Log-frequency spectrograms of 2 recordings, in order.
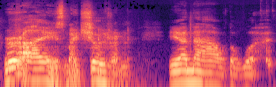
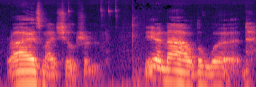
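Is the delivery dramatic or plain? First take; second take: dramatic; plain. First: It is said in a grand, dramatic narrator style. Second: It is said in a plainer, less dramatic way. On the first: The speaker calls it right. "You have to do it again like the arise, ye tarnished" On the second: The speaker calls it wrong.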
